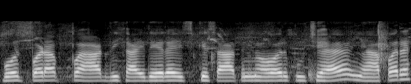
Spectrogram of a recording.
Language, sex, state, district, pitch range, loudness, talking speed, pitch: Hindi, male, Chandigarh, Chandigarh, 175-190 Hz, -13 LUFS, 220 wpm, 180 Hz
